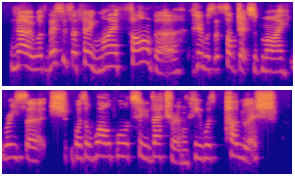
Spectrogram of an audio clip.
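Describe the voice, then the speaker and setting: A woman with a British accent and fairly high pitch speaks at a fairly slow pace, with ordinary pitch variation and hardly any pauses. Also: very even loudness. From Britain. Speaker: family history researcher. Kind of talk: interview.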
